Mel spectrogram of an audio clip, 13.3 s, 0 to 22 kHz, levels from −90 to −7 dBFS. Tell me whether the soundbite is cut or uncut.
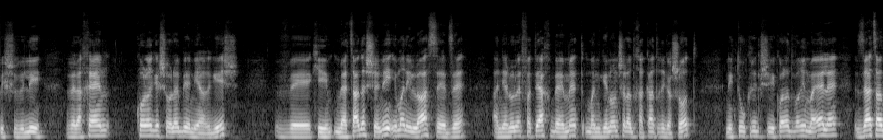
uncut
